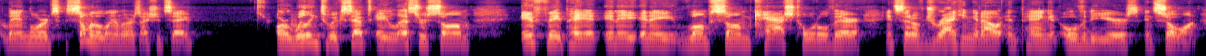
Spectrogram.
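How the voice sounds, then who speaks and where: A man hosting a casual, off-the-cuff news recap, talking straight to viewers in an emphatic, enthusiastic, conversational way. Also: a little high. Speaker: video host recapping company news.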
